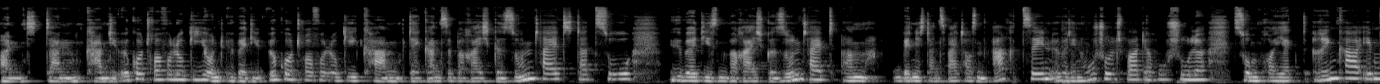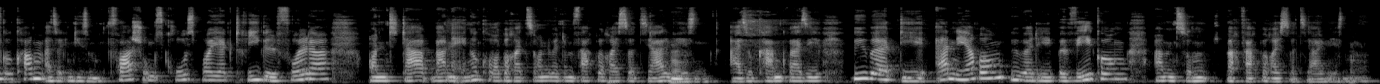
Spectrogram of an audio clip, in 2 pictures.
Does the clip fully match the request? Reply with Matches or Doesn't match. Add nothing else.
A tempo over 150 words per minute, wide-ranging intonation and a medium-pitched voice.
Doesn't match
